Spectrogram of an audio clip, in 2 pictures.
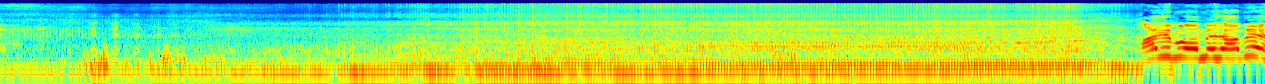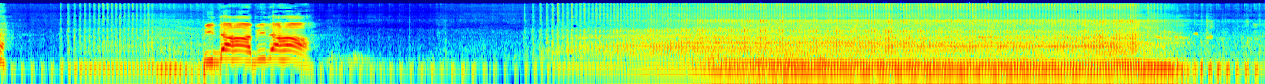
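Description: A vehicle engine rumbles and revs as it churns through deep snow.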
